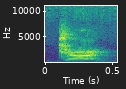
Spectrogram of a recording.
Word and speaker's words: John: Well, ask John. I'm just asking a question. Oh no, not you, John. I'm talking about the John next to you. The silent H John.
